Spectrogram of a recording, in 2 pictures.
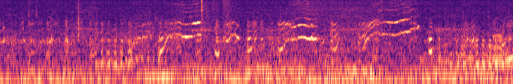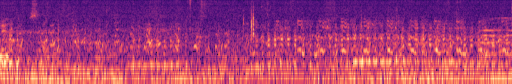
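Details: Five guinea pigs give short rising squeaks over a busy patter of scurrying feet as they chase each other in a follow-the-leader game.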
